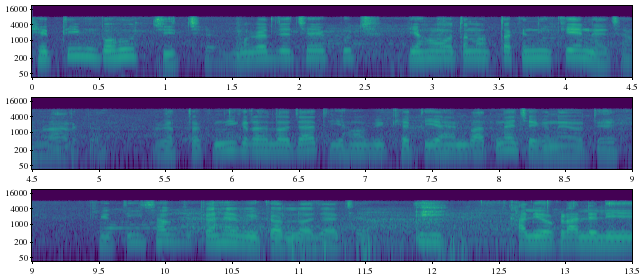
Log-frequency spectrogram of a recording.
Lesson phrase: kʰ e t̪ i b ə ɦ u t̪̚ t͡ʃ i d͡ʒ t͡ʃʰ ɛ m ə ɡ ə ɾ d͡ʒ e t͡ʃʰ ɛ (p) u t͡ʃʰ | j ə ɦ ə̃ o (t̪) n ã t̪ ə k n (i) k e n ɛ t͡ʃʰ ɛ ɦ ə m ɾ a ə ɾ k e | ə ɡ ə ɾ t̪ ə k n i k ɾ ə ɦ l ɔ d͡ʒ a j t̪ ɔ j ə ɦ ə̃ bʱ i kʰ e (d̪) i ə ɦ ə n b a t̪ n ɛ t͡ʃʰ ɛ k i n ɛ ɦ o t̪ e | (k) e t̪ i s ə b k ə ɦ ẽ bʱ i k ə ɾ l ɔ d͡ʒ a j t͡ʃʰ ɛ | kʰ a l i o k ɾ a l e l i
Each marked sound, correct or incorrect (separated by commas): incorrect, correct, correct, incorrect, incorrect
